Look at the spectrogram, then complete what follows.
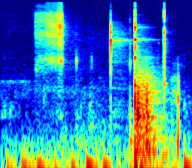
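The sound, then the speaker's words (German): A short fizzing hiss as a bottle of Schneider Weisse hop wheat beer is opened, then a few sharp clinks and a gush of beer being poured into a glass, with no one talking. “Ich habe ein bisschen Angst, dass es hier überläuft.”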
